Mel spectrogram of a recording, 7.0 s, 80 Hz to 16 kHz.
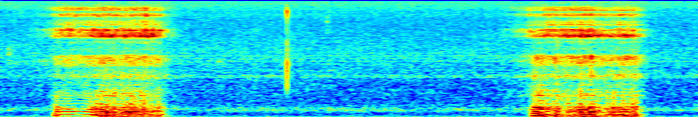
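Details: Snoring from a sleeping mother beside her two-week-old baby: two low, vibrating snores about five seconds apart, roughly 12 breaths a minute, with quiet breathing between.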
